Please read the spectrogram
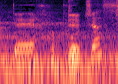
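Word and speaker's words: De Juepuchas: De Hupuchas? – D-E. And then the next word is J-U-E-P-U-C-H-A-S.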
